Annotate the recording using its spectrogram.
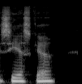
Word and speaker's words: CSGO: Did I say that right, CSGO? – You did.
